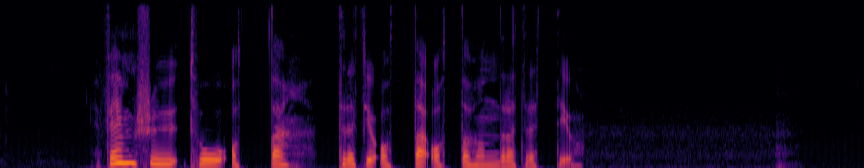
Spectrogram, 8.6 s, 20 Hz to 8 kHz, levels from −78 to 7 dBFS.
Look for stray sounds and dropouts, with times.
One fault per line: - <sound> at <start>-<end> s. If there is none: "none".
none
